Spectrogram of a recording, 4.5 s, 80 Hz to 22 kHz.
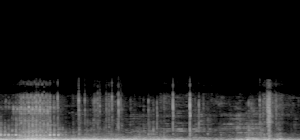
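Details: BMW 320d E46 accelerating in low gears up slight incline: low droning rumble with uneven beat, about three to four per second, under load, fading as throttle eases; source unidentified.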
